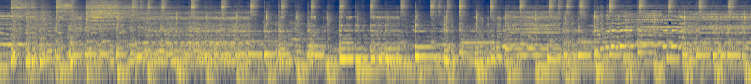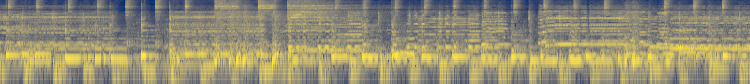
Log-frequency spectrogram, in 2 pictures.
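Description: Live norteño band playing through a stage PA: accordion carrying the melody over guitar, electric bass and a steady drum beat.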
